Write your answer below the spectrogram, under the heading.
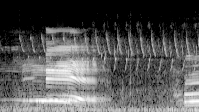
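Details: Cattle on a road at a forest's edge calling the herd: one long, strong moo that bends downward, then the start of another, over continuous quick high chirps.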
